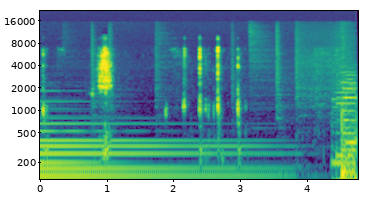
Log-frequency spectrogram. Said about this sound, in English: Sorry, if you hear typing, I'm trying to look at this book.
